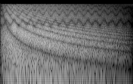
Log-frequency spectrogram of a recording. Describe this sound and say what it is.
Sounds like a jet or rocket bypassing superfast !
If you enjoyed the sound, please STAR, COMMENT, SPREAD THE WORD!🗣 It really helps!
